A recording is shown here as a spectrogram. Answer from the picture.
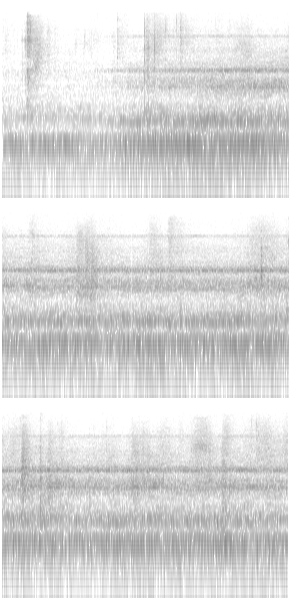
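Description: Washing machine running: a steady hum with a thin high whine, growing a little louder about a second in. A few faint crunches of flaky pastry being chewed sound over it.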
